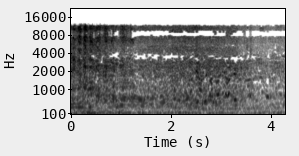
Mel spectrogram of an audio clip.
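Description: Crowd noise at a street demonstration with a motor vehicle engine running close by, its drone strongest in the first second or so.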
